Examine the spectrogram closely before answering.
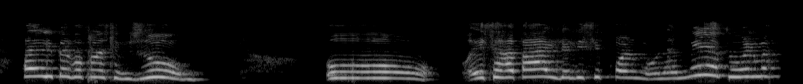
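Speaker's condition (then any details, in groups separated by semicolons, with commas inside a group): Cerebral palsy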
